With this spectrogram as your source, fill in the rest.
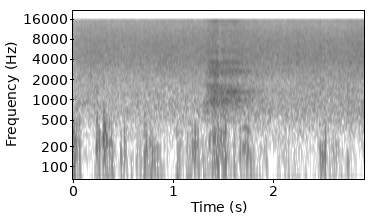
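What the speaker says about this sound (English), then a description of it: "It's a little breezy, but it's also a little beautiful." Breezy wind on a hiking trail, a soft steady outdoor rush with gentle rustling, fairly faint and continuous with a slight swell midway.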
